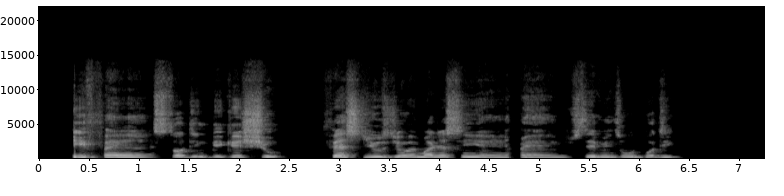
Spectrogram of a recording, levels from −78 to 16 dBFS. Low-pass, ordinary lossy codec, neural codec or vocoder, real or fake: 14.4 kHz; none; none; real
